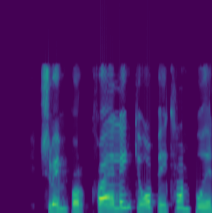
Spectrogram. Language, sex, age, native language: Icelandic, female, 20-29, Icelandic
